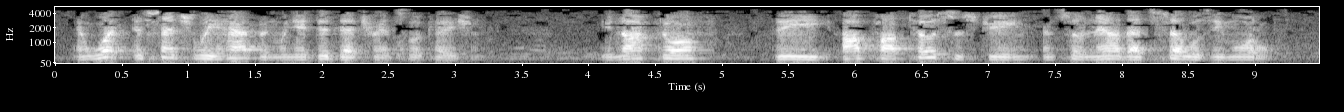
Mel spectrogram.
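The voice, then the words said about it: Brooklyn accent. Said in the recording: “That Brooklyn accent always comes in there, immortal.”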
